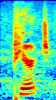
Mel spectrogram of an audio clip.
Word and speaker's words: Peart: I've been pronouncing his name as Peart for like decades now. It's actually pronounced Peart. Right. Peart, that's Yeah, right.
